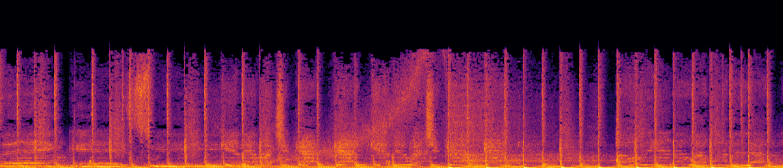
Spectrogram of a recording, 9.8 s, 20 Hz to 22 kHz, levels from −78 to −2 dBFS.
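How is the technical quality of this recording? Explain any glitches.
The recording has four brief glitches, all of the same kind: corrupt frame decoded. Damaged bits in compressed frames reached the decoder, which played them anyway, so misread gains and codes put energy at the wrong frequencies. Each is a short chirp or burst of noise lasting roughly one or two frames: at 1.11–1.14 s and 4.82–4.88 s, peaking around -10 dBFS, and at 2.45–2.47 s and 6.48–6.50 s, quieter at around -15 dBFS.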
